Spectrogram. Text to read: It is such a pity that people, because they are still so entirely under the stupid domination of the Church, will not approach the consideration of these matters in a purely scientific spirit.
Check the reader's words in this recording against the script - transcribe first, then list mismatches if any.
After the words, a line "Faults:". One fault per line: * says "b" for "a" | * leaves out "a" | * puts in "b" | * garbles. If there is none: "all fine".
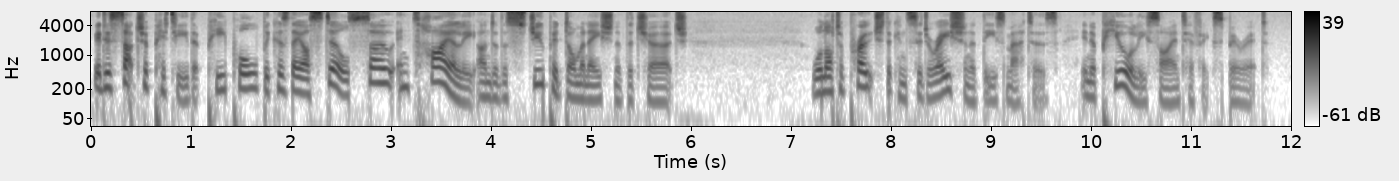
It is such a pity that people, because they are still so entirely under the stupid domination of the Church, will not approach the consideration of these matters in a purely scientific spirit.
Faults:
all fine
